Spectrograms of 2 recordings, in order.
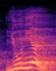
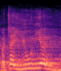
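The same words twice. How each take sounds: First: यूनियन begins with a y glide, "yoo"; yoo start. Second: Said in the usual way. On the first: Shown as a demonstration. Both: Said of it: "यू आ रहा है".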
